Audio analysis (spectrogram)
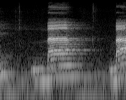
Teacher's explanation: جیسے با ہم اس کا مخرج دونوں ہونٹ ہیں، دونوں ہونٹوں کے تری والے حصے کو آپس میں ملانے سے با ادا ہوتا ہے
